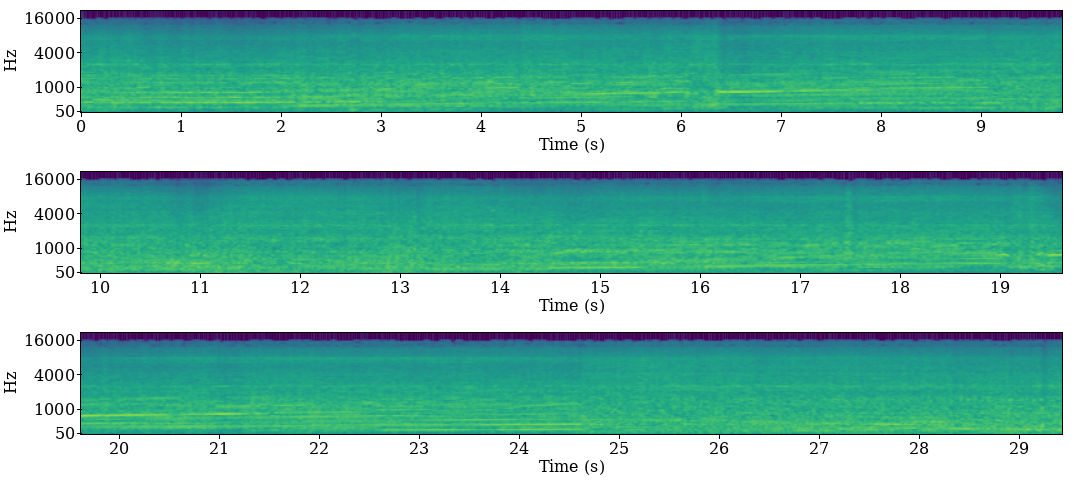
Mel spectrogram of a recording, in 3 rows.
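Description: Triumph TR7 race car's V8 engine heard from inside the cabin at full race pace. It climbs in pitch through the gears several times, each climb ending in a sudden drop at the gear change, then falls in pitch near the end as the car slows. Wind and road noise run steadily underneath.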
